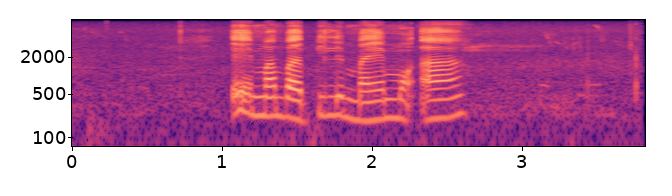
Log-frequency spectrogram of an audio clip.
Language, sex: Southern Sotho, female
